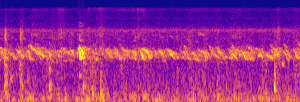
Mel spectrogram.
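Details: Many small broiler chicks being reared, giving a steady wash of shrill overlapping cheeps, one sharp louder peep standing out early, with soft scratchy background noise underneath.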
